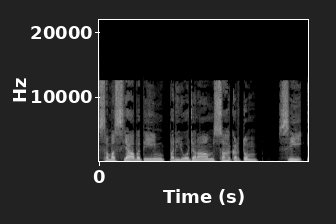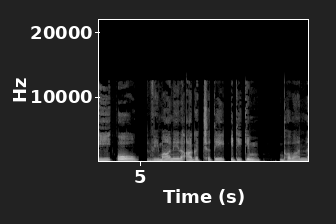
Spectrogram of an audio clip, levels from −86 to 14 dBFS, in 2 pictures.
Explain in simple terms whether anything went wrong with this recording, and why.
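The speech sounds dull and smeared from start to finish, with nothing above about 12.5 kHz. Hissy sounds turn fizzy and warbly. The likely cause is heavy AAC compression, which saves space by discarding high sounds and fine detail.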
